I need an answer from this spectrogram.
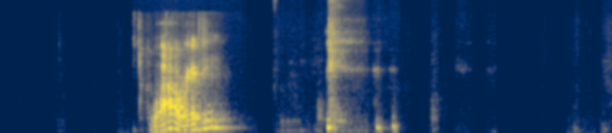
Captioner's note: chuckles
